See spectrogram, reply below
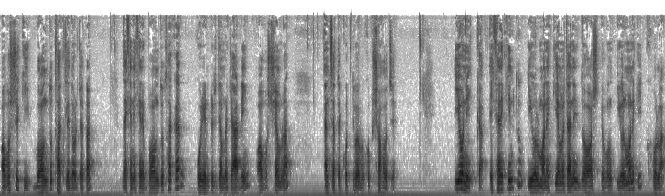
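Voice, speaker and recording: A man's voice: lowish voice, expressive, brisk. A man teaching a Korean exam prep lesson, explaining each question step by step and asking rhetorical questions as he goes.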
